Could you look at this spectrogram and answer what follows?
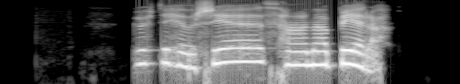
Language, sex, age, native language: Icelandic, male, 8, Icelandic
